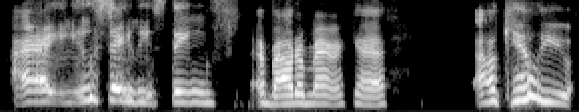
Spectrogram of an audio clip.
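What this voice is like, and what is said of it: Odd put-on accent, not American. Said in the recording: “Is that supposed to be an accent? ... It wasn't supposed to be American, so I don't know why I chose it.”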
